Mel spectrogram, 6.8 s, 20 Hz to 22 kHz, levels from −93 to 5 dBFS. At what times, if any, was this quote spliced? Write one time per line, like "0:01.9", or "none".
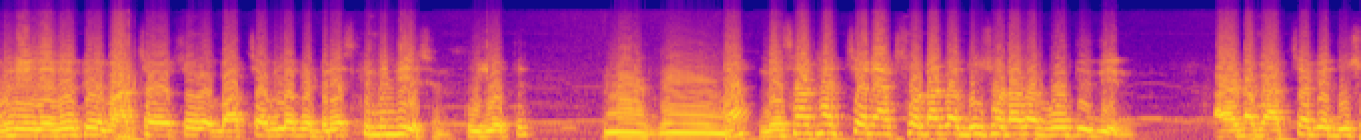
none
